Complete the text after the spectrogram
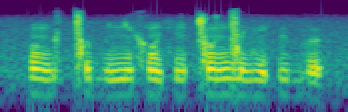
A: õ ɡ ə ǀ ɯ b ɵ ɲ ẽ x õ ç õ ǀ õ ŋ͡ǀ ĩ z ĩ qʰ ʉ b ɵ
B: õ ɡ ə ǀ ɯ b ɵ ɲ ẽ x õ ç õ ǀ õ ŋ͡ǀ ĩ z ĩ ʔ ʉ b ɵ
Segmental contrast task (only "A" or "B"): B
